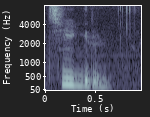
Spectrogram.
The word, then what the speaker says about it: tigre: tá até só então tem que ter atenção com o tecon i i você lê ti e como chica em espanhol tio esse é o som do t com ele em português então por exemplo tigre tigre ou dente né e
